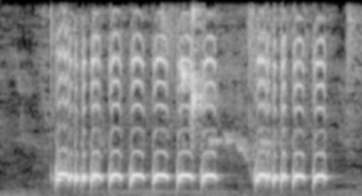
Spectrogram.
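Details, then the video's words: Local zebra dove singing a rhythmic 'hentakan' beat song: a staccato burst of about eight short, hollow, evenly spaced coos, then a pause and a shorter run of five notes. "Hentakan Burung Perkutut LOKAL Suaranya Berkelas"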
